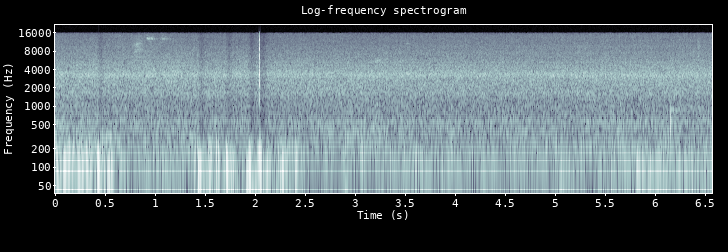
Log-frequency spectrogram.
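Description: Steady low hum of a large hall, with a few low thumps in the first two seconds and one sharp click at about two seconds, typical of handling noise on a handheld camera's microphone.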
